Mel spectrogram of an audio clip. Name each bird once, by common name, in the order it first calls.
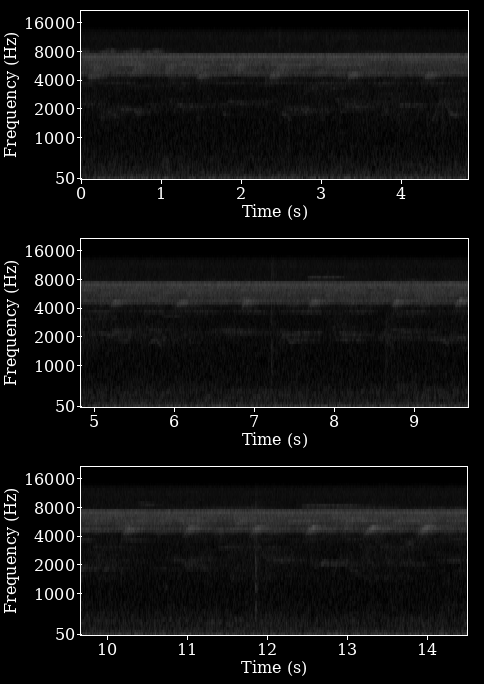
Black-faced Antthrush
